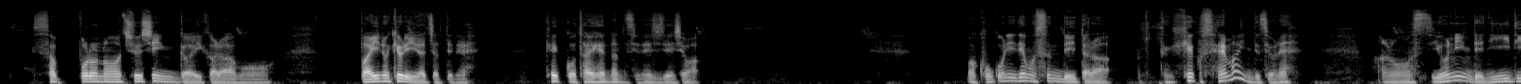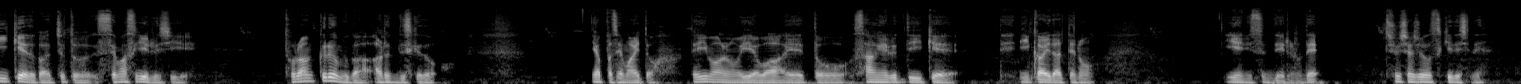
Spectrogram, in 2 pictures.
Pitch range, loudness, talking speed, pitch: 85-115 Hz, -22 LUFS, 255 characters per minute, 95 Hz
